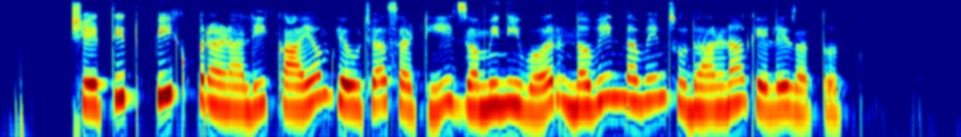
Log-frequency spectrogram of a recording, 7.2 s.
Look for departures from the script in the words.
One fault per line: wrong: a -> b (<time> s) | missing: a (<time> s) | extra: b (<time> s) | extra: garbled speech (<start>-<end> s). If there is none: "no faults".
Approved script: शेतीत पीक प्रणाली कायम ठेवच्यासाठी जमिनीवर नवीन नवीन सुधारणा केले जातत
no faults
